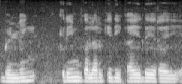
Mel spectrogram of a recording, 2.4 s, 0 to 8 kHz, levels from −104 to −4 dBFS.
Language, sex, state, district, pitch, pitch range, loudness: Hindi, male, Chhattisgarh, Bilaspur, 125 Hz, 120-130 Hz, -14 LUFS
